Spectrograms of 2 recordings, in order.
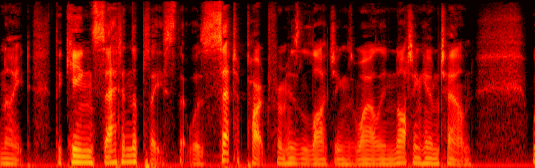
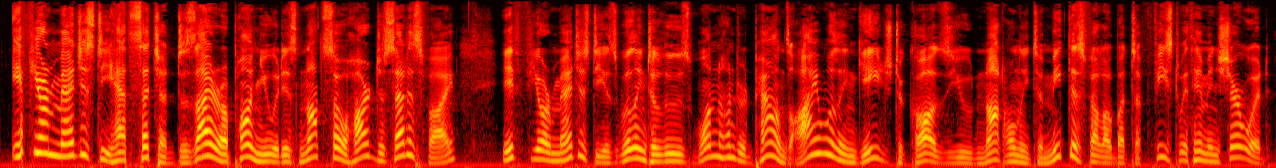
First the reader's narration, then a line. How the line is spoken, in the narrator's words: Then up spoke Sir Hubert of Gingham, laughing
